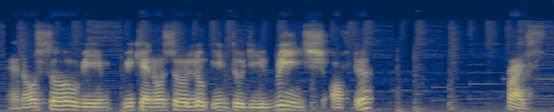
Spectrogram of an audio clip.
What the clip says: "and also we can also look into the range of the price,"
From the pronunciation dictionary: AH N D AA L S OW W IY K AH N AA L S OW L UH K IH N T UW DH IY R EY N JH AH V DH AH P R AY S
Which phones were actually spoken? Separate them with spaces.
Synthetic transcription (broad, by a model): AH N AA L S OW W IY K AH N AA L S OW L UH K IH N T UW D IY R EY N CH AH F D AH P R AY S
